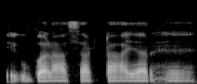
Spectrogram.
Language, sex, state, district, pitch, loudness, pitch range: Hindi, male, Bihar, Supaul, 85 Hz, -22 LUFS, 80-85 Hz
